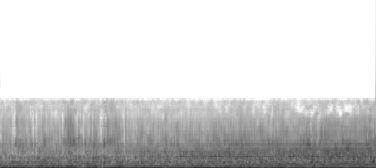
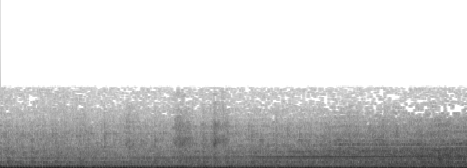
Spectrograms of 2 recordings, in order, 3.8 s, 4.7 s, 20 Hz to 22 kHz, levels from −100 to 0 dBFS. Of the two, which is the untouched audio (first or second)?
second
